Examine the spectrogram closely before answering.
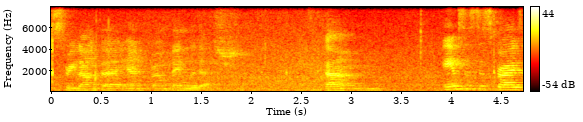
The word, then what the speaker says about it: AMSIS: This was the third AMSIS, I'm going to call it AMSIS from now on, so that's how they pronounce the acronym.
